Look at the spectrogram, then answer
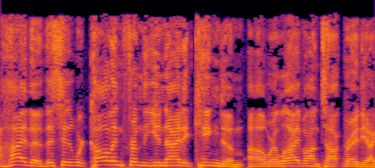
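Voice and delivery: put-on American accent. A British caller phones Applebee's live on talk radio: put-on American accent. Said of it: "i don't know why i'm doing an american accent".

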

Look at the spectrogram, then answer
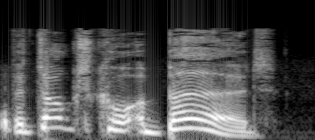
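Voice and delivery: normal talking voice

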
